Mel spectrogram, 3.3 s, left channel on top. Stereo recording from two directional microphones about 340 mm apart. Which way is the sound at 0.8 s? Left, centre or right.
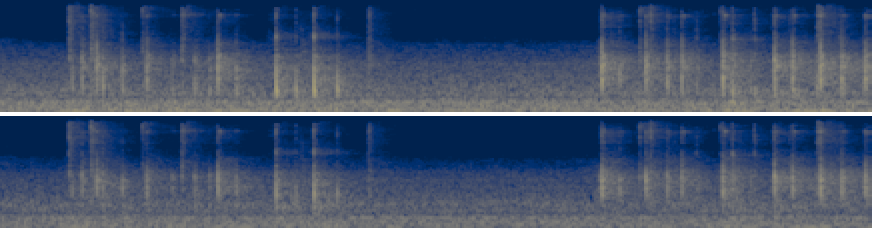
Centre.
